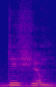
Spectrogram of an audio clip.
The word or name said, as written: dIS1m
